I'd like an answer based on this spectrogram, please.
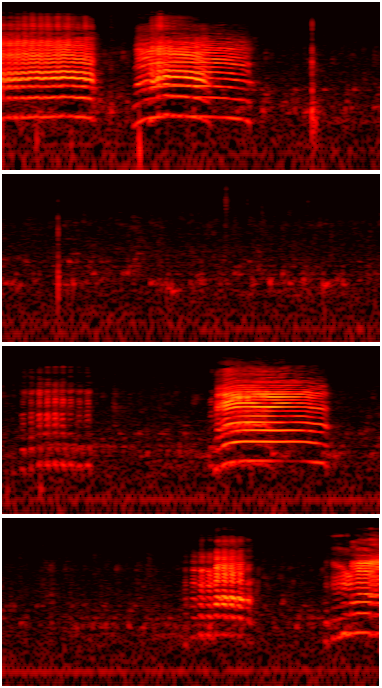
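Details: Sheep and lambs giving scattered bleats: two loud quavering calls early, then fainter and louder ones spaced several seconds apart over a quiet background.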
